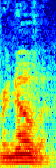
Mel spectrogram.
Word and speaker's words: Vernova: I mispronounced it. Vernova in Florida, New York.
